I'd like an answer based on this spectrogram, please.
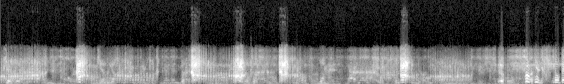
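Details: A pet Yorkshire terrier barks at a gas station pump while wagging its tail, captured on a mobile phone. Short yappy barks come irregularly, some clustered, mixed with a man's swearing and chatter and a low background hum.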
